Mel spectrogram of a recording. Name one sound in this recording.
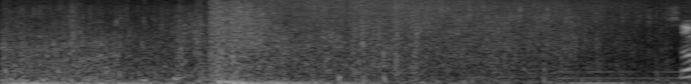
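A heavy mass bursts and crumbles with a rushing crash.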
